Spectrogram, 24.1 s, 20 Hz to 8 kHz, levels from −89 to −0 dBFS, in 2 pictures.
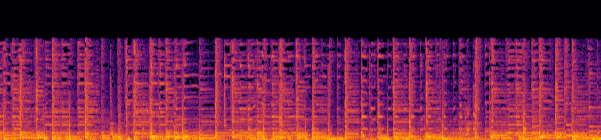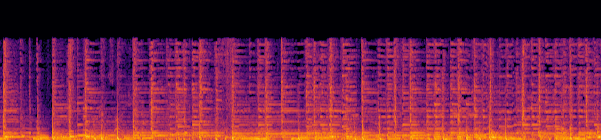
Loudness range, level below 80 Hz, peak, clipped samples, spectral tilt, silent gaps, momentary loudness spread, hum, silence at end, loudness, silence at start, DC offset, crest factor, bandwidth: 2 LU; -32 dBFS; -4 dBFS; under 0.1%; -7.5 dB/octave; none; 4 LU; none; 0 s; -21 LUFS; 0 s; under 0.1%; 16 dB; 6 kHz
